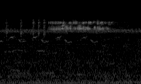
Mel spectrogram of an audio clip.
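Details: Eurasian wryneck nestlings in a nest box in Bulgaria in 2016 beg during feeding with a high, continuous hissing buzz that swells briefly and then fades, with no other clear sounds.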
